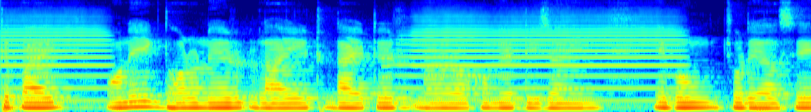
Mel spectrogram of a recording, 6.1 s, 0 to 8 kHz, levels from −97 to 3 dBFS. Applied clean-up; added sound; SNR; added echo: none; Trumpet; 16 dB; reverberation time 0.5 s.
